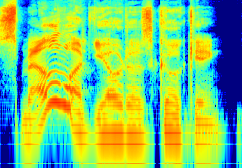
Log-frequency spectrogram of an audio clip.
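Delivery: bad, sloppy character voice with swooping pitch. Asked for a Rock line in Yoda talk: not very good Yoda voice. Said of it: "It's not a very good Yoda".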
